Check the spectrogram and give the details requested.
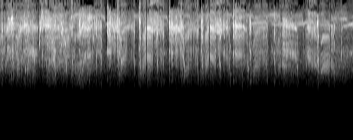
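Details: Swiftlets in a three-storey swiftlet house chirp and twitter without pause: dense, high, buzzy calls overlap in a steady chatter with no clear gaps.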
